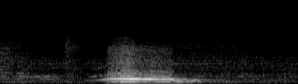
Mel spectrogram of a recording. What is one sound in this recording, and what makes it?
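A flame whooshes and hums briefly inside a glass bottle.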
